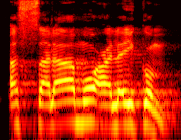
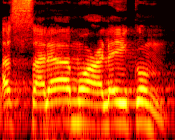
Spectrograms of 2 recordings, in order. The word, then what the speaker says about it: السلام علیکم: سن لے۔ سلام اور جواب سلام کا درست تلفظ یاد فرما لیجئے، جیسے ابھی میں کہتا ہوں آپ سن لیجئے اور دہرائیے۔ السلام علیکم، السلام علیکم، السلام علیکم۔ اچھا، اب جو ہے وہ میں جواب کہتا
